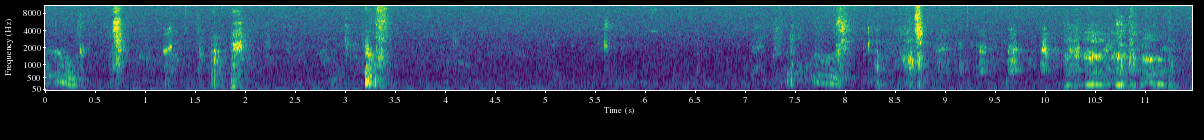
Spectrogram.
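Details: Three Chihuahua mix dogs make scattered short yaps and low growling bursts, louder near the start and again toward the end, with quieter stretches between.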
